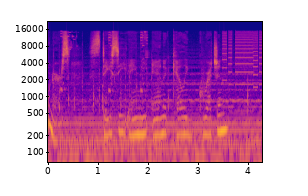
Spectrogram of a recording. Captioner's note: computer beeping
